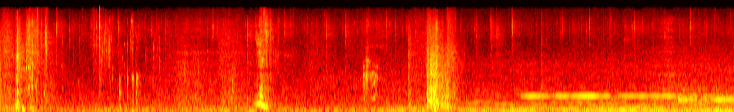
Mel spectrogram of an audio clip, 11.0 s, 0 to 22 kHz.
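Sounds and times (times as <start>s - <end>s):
slow film score: 0.0s - 11.0s.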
